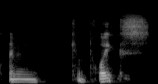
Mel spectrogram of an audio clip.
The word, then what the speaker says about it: Quincampoix: Quincampoix. I think you don't pronounce the X.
